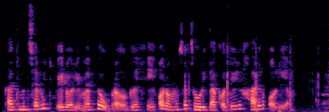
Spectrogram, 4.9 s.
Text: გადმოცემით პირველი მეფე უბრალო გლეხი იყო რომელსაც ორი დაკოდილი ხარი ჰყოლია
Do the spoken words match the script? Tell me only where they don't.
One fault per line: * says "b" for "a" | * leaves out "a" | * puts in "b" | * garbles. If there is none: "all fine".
all fine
